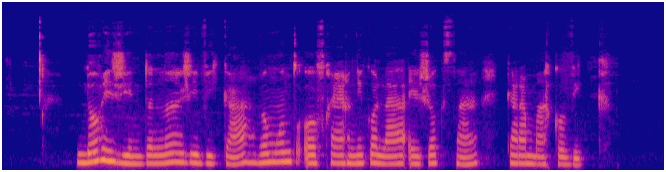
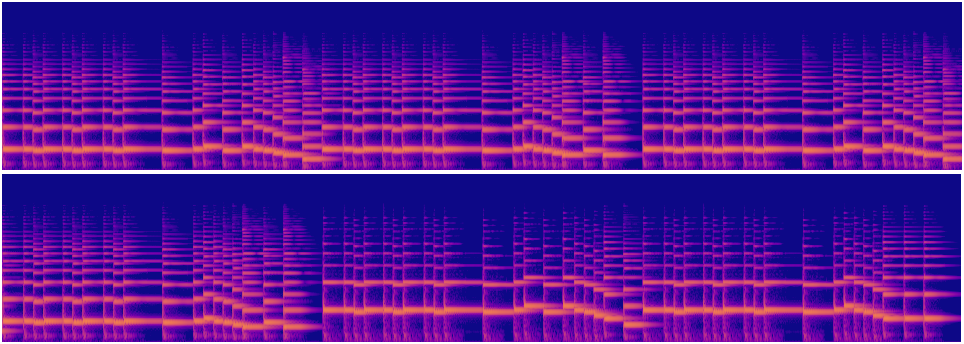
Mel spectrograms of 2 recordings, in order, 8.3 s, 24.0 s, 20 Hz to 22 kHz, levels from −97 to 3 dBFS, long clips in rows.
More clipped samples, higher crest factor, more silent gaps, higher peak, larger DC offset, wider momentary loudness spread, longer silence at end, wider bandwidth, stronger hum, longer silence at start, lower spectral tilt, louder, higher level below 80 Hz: neither; first, 22 dB vs 12 dB; neither; first, -10 dBFS vs -22 dBFS; neither; first, 12 LU vs 3 LU; first, 0.7 s vs 0.1 s; first, 14.5 kHz vs 9 kHz; neither; first, 0.45 s vs 0 s; first, -5.5 dB/octave vs -4 dB/octave; first, -32 LUFS vs -35 LUFS; about the same, -80 dBFS vs -76 dBFS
